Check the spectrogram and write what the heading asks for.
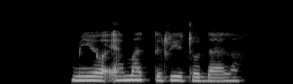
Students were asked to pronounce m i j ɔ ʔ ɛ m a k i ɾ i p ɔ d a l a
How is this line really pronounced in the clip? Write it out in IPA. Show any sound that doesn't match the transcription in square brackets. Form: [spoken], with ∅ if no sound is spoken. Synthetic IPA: m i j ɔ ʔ ɛ m a [t] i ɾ i [t] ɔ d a l a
